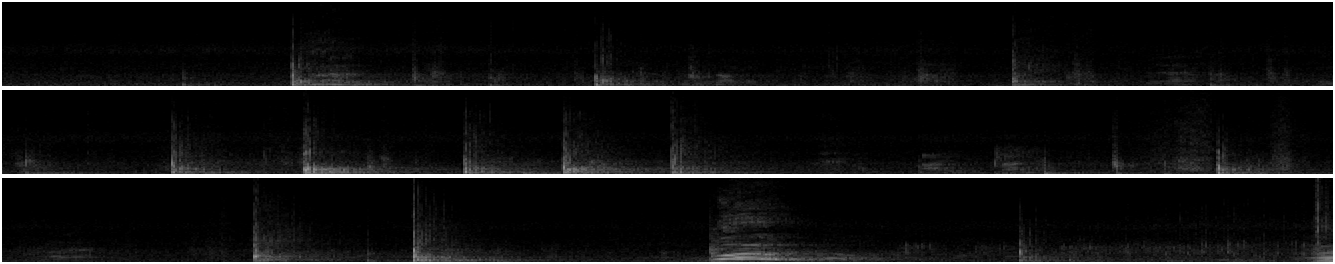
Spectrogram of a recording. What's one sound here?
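Padel rackets strike a ball in a quick rally, with sharp pops echoing off glass walls.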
